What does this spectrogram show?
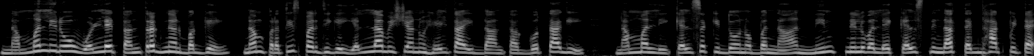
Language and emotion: Kannada, angry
